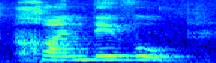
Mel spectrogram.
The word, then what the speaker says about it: rendezvous: english that is birthed from french is rendezvous hondevo now hondevo is like a meeting and it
